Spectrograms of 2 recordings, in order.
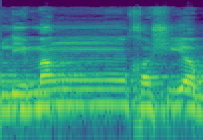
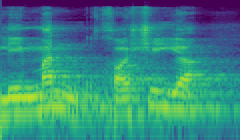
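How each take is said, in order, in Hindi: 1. n की आवाज़ निगल ली जाती है और मुश्किल से सुनाई देती है। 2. n की आवाज़ साफ़ और स्पष्ट बोली जाती है। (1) "नून साकिन की आवाज़ छुप जा रही है" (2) "छुपाना नहीं है बल्कि दिखाना है"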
